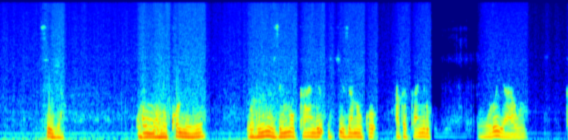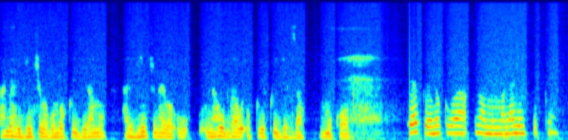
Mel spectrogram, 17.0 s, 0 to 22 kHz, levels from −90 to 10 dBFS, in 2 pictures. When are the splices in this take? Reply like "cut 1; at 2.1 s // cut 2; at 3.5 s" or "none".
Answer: cut 1; at 14.7 s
